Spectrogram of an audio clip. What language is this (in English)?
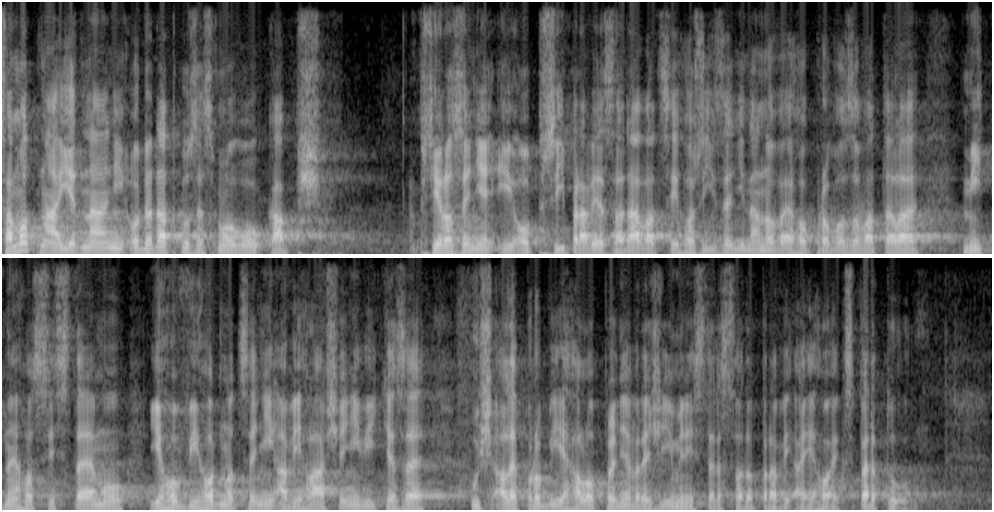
Czech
